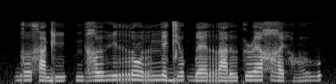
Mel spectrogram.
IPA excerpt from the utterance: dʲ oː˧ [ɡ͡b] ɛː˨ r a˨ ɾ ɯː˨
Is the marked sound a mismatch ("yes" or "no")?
no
